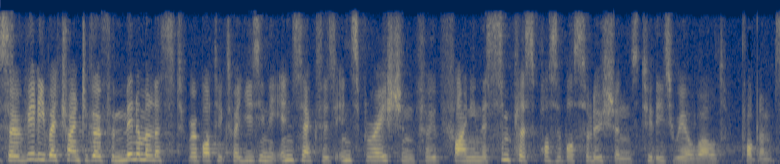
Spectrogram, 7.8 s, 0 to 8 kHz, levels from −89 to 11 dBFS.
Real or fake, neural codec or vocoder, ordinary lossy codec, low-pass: real; none; AAC, 48 kbps; 7.2 kHz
